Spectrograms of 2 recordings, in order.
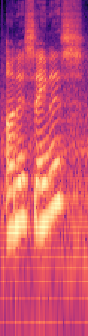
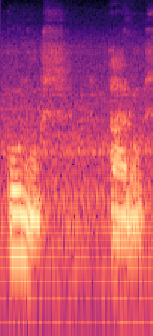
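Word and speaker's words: Unus Annus: They used the term ananus. Anis, hang on, let's see how to pronounce that. Unus anus. Unus anus. Well, I was wrong.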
